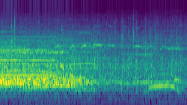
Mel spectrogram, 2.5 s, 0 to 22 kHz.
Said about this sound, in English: And all of you working so hard for the past 7 months to get Bernie elected. So give yourself a round of applause for all the work that you've done.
